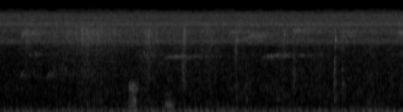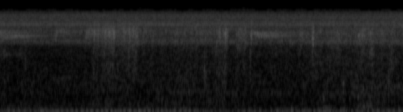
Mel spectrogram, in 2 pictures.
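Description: Leaves rustle as young monkeys scamper through the undergrowth.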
